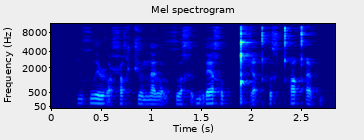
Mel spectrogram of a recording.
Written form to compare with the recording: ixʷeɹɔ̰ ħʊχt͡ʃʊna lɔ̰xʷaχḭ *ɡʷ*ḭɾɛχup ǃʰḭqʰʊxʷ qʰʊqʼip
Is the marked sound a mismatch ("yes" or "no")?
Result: no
